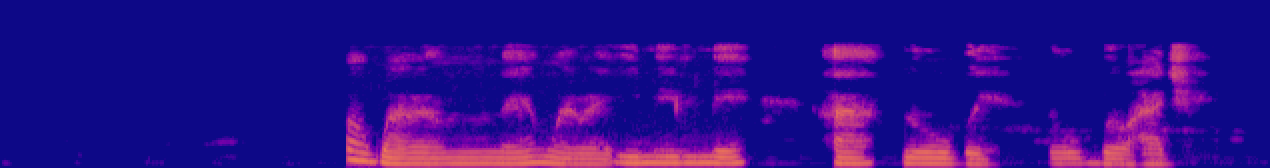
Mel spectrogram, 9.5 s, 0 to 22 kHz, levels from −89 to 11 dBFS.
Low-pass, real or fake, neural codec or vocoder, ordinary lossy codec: 7.2 kHz; real; none; none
